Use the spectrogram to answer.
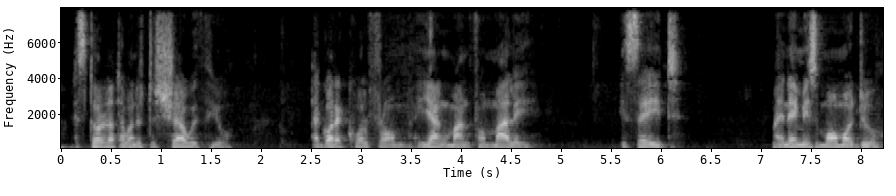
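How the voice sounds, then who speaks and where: A young man speaks from the audience at a conference, earnest and steady, with a mid-range voice. He tells a personal story and voices the people in it. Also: medium pitch. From Uganda. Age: young adult. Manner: earnest, acts out dialogue in his story. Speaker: audience member telling his story.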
